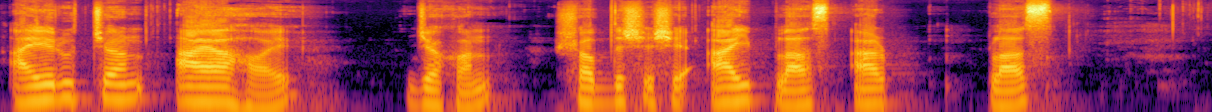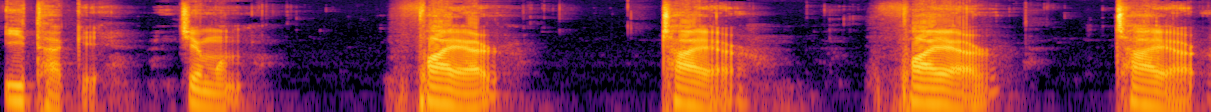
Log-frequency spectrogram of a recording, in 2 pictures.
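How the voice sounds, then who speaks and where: A man teaching English pronunciation, saying example words slowly and repeating them. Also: mid-range voice, vocal fry, a bit bright, no echo, studio quality. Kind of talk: slow, deliberate language lesson.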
